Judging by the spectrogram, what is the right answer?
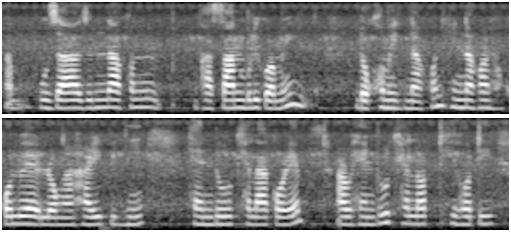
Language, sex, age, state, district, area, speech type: Assamese, female, 30-45, Assam, Charaideo, urban, spontaneous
